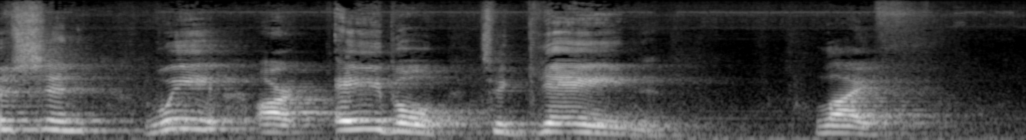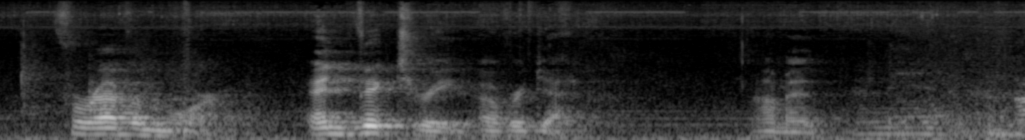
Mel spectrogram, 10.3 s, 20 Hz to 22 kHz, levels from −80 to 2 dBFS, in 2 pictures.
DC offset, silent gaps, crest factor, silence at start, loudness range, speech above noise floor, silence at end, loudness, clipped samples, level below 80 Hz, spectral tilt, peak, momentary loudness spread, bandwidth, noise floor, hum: under 0.1%; none; 22 dB; 0 s; 13 LU; 26 dB; 0 s; -19 LUFS; under 0.1%; -50 dBFS; -3.5 dB/octave; 0 dBFS; 24 LU; over 20 kHz; -45 dBFS; none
